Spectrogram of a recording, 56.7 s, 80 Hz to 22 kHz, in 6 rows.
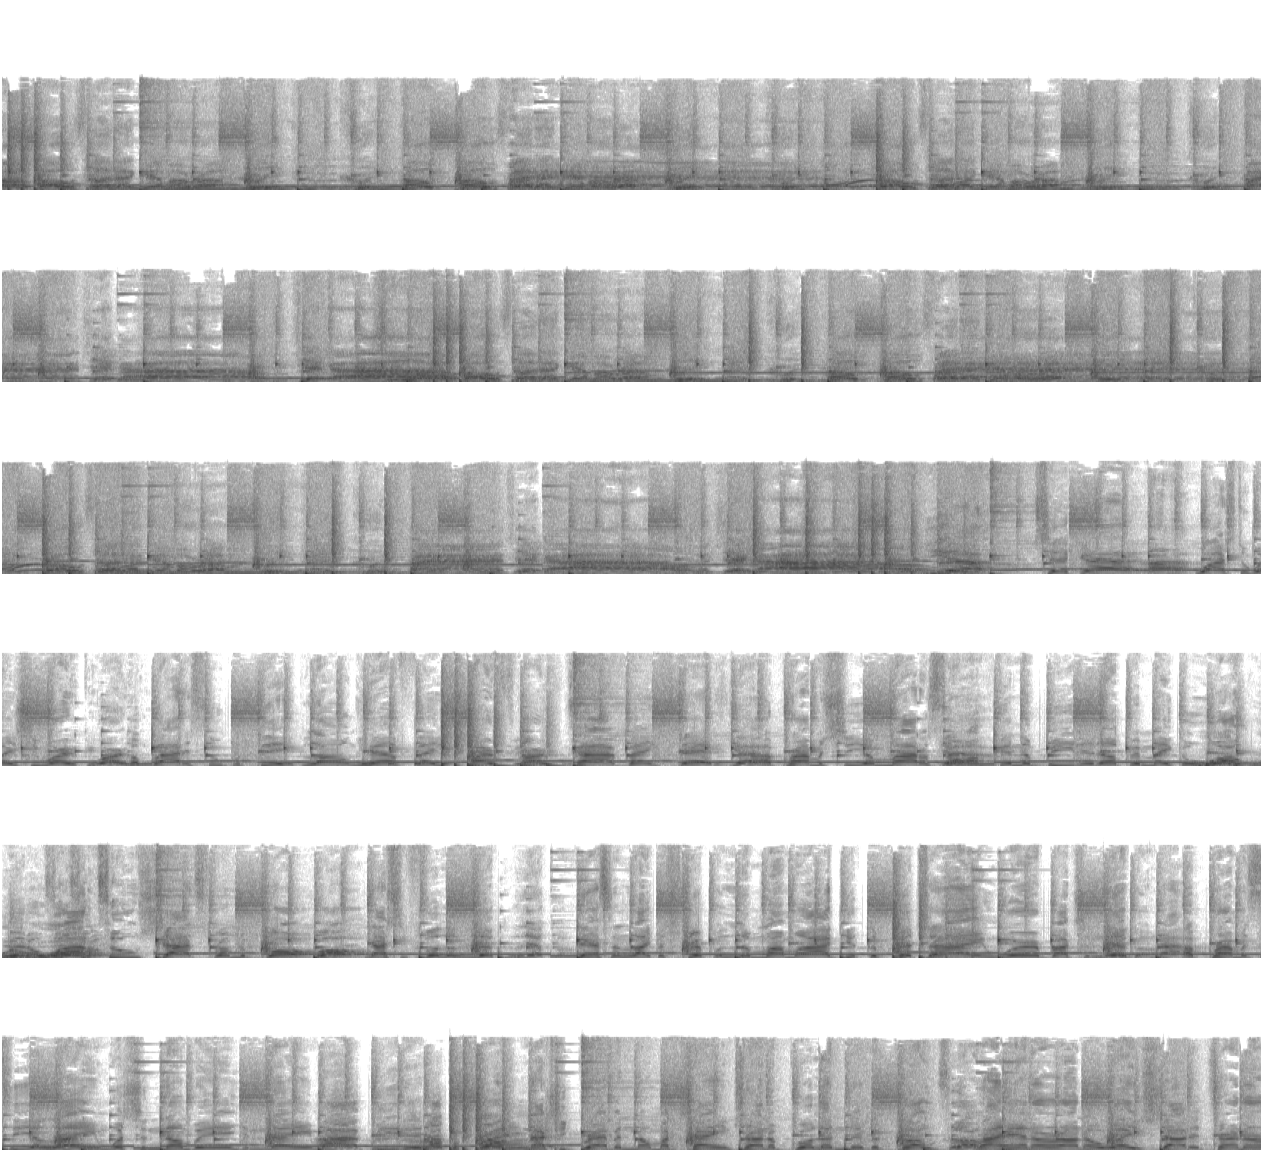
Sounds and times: Music: 0.0s - 56.6s.

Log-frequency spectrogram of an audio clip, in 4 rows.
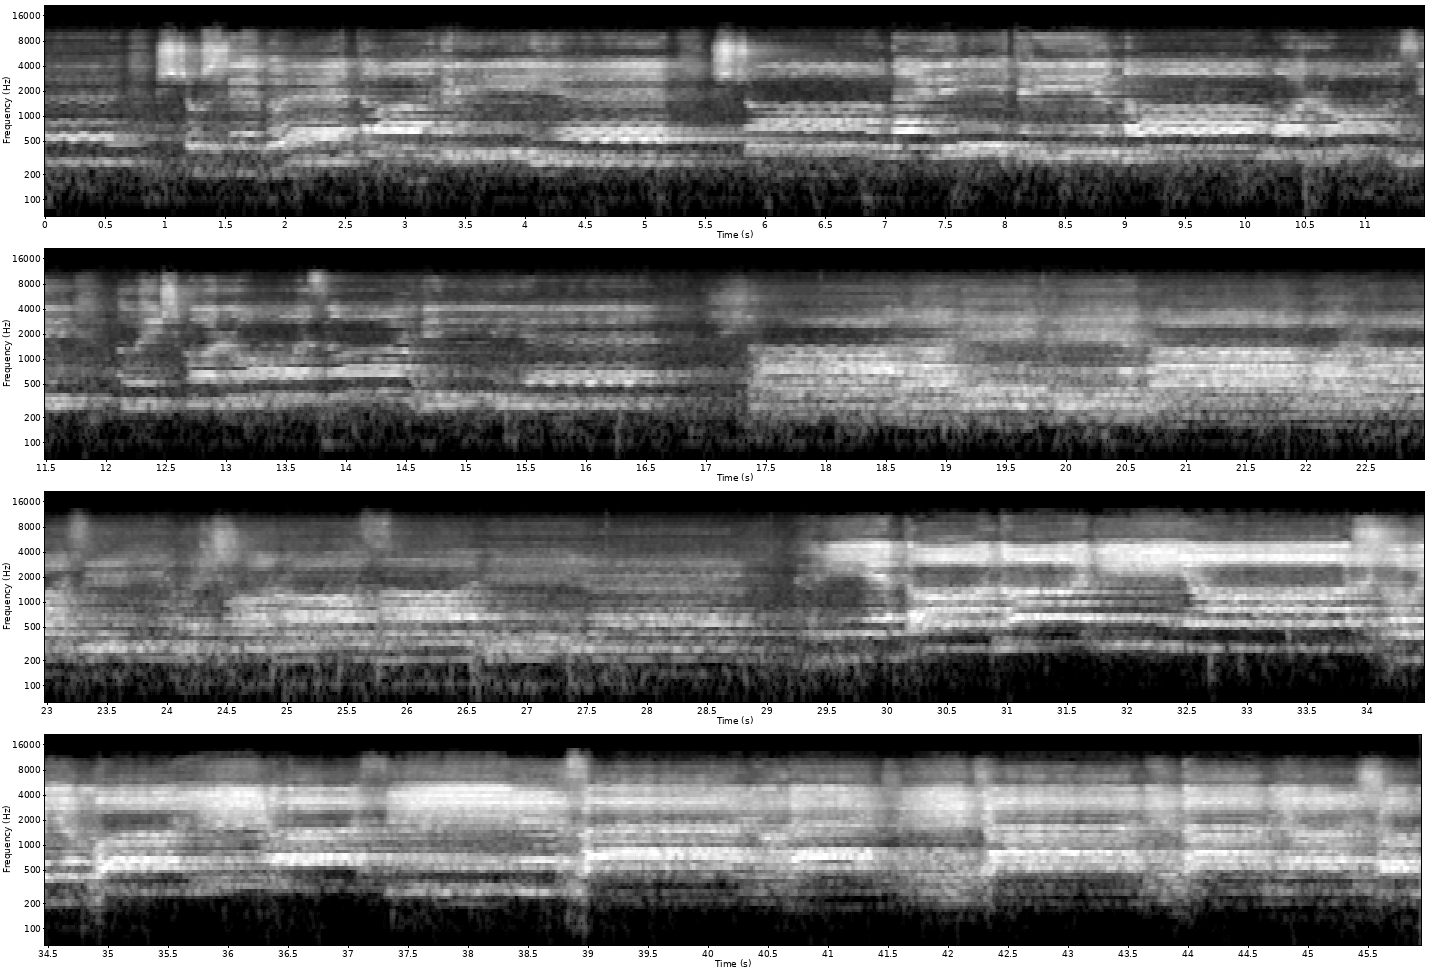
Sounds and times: Chant: 0.0s - 45.9s.

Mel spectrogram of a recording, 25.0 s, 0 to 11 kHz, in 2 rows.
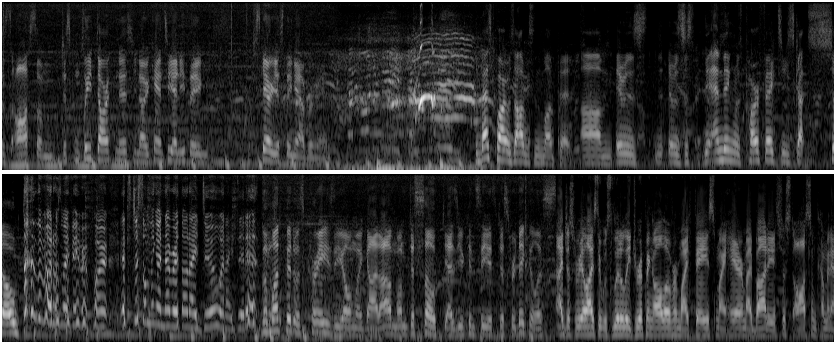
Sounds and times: Music: 0.0s - 7.7s, 8.4s - 24.9s.

